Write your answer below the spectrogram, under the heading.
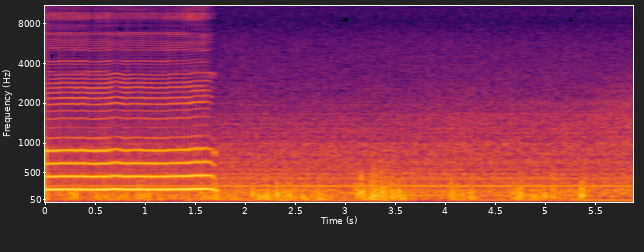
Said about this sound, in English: Yeah, that voo sound, that's the engine fan coming on. And that engine fan comes on when the engine is running hot. Obviously, I just started the car, so the engine should not be hot at all.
